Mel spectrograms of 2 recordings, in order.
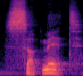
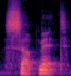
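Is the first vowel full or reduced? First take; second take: reduced; reduced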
